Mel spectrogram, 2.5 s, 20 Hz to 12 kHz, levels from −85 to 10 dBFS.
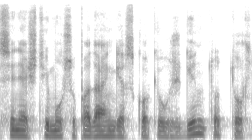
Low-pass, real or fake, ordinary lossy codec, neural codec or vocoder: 10.8 kHz; fake; Opus, 64 kbps; autoencoder, 48 kHz, 128 numbers a frame, DAC-VAE, trained on Japanese speech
